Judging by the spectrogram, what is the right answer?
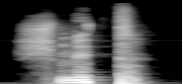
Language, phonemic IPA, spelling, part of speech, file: German, /ʃmɪt/, Schmidt, proper noun / noun, De-Schmidt.ogg
- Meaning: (proper noun) a common surname originating as an occupation, equivalent to English Smith; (noun) archaic form of Schmied (“smith”)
